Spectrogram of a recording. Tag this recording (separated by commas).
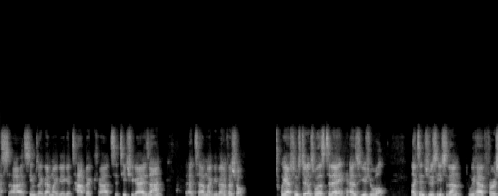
Speech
